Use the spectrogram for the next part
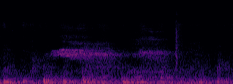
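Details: Friesian horse neighing: a sustained, fairly steady tonal cry lasting about two seconds, with faint higher overtones and a slight fall at the end, over low thudding hoofbeats and movement.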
